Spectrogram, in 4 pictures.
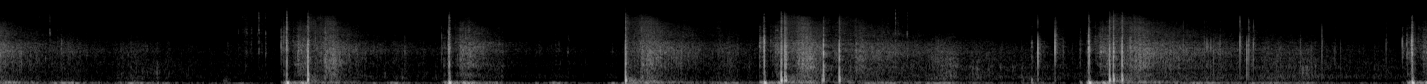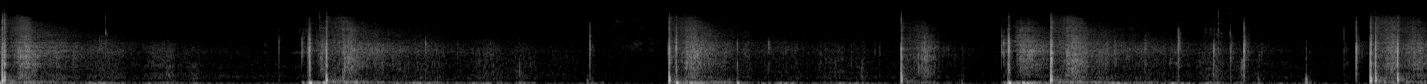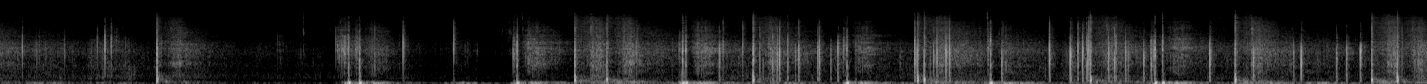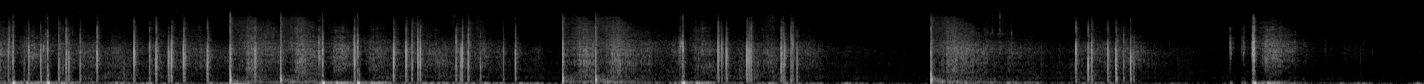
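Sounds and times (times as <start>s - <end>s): firework shells bursting: 32.5s - 51.0s.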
